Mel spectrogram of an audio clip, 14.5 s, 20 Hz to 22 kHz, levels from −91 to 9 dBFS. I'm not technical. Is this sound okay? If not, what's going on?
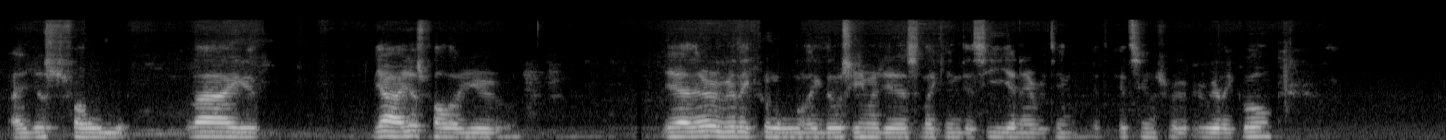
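No. Two short stretches of the speech have problems.

From 5.15 to 6.44 s, just after "yeah I just follow", there are brief ticks and little smears. These are scattered short gaps. About seven tiny pieces of sound went missing in transit, the longest around 50 ms, and the receiver covered each one by stretching the sound just before it.

From 10.58 to 11.08 s, between "in the sea and" and "it seems", the speech briefly sounds rushed but keeps the same pitch. This is a jitter buffer speed-up. The receiver had built up extra waiting audio, so it trimmed out tiny slices, roughly 70 ms in all, and played that half-second about 13% faster to catch up.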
